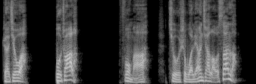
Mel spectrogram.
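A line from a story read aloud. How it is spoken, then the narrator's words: Sighing. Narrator (Chinese): 叹道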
